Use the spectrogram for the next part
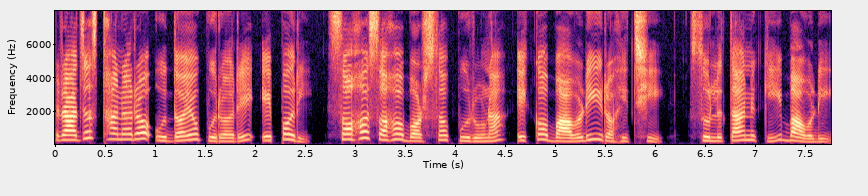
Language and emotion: Odia, neutral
